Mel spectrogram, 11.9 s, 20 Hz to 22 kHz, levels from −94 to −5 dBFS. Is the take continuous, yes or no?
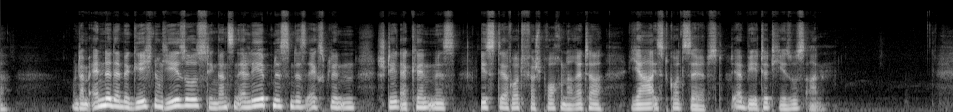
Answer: no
